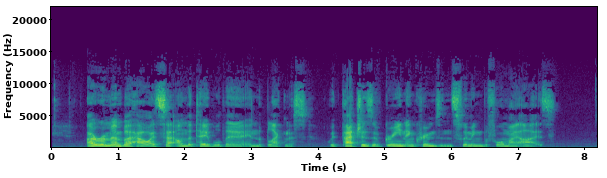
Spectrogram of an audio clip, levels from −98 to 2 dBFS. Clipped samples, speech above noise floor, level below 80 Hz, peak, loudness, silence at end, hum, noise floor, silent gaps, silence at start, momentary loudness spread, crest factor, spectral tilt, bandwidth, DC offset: under 0.1%; 40 dB; -64 dBFS; 0 dBFS; -23 LUFS; 0.65 s; none; -64 dBFS; none; 0.55 s; 14 LU; 24 dB; -3.5 dB/octave; 13.5 kHz; under 0.1%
